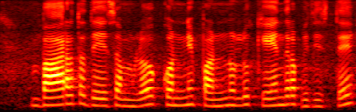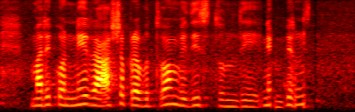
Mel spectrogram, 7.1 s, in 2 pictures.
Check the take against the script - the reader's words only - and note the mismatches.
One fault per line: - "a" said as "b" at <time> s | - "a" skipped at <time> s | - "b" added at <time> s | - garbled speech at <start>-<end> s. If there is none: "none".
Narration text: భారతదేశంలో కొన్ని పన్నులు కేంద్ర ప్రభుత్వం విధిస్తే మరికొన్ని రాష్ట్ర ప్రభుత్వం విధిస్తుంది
- "ప్రభుత్వం" skipped at 3.0 s
- garbled speech at 6.2-6.7 s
